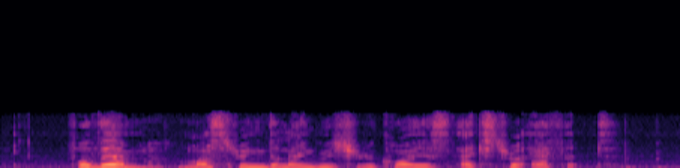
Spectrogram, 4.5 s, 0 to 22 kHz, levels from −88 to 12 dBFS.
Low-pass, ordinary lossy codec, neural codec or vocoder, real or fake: 7.2 kHz; none; codec, 16 kHz, 8 kbps, FunCodec, trained on Chinese and English, 25 frames a second; fake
